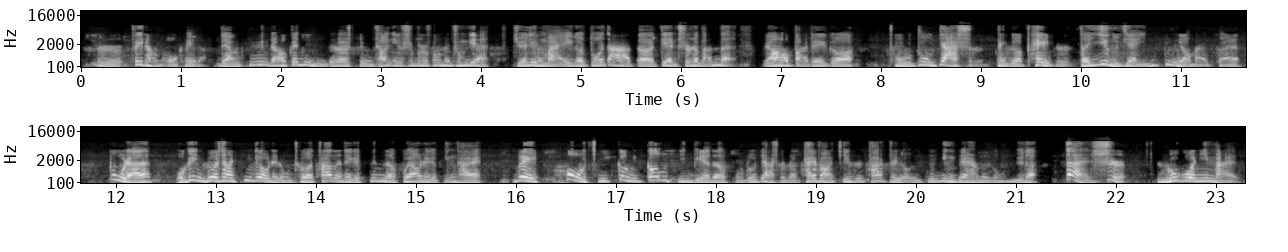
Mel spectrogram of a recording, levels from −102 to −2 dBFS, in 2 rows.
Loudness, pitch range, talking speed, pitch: -26 LUFS, 140-200 Hz, 305 characters per minute, 165 Hz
